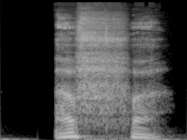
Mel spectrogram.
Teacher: اوپر کے سامنے والے دو دانت نچلے ہونٹ کے گیلے حصے پر لگتے ہیں. یہ فا کا مخرج ہے.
